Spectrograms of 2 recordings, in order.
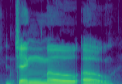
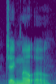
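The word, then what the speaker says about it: Jangmo-o: name uh what J jangmo Jang moo Jang moo Jang no it's Jang say it like you're in the Hawaiian accent yeah um so this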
